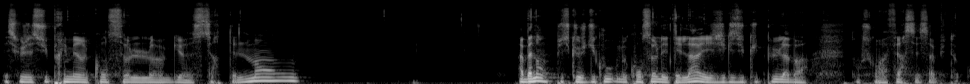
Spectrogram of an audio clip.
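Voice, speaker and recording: Guy walking through code on a screencast, low mellow tone, keeps asking if you follow. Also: moderate pace, pauses often. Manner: explains step by step, often asks "d'accord?"; thinks aloud while typing, trailing off. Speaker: coding instructor. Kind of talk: screencast coding tutorial.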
